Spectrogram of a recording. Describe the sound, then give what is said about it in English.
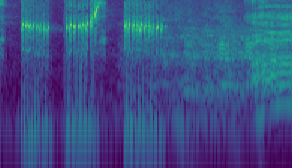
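A voice imitates a cricket in danger with three loud, harsh, buzzy bursts in quick succession, then trails off into a softer, strained sound that rises in pitch at the end. “So crickets make that noise? Mm-hmm. Unless they're in danger, then they make this noise.”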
